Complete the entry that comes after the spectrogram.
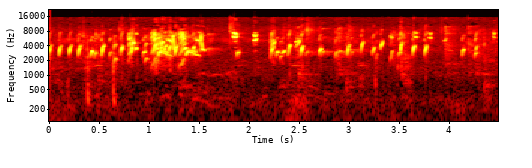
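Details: Tutor song of a goldfinch for songbirds: a steady run of crisp chips, a harsh buzzy rattle around one second, a short silence, then a long string of quick tinkling notes in small repeated groups.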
